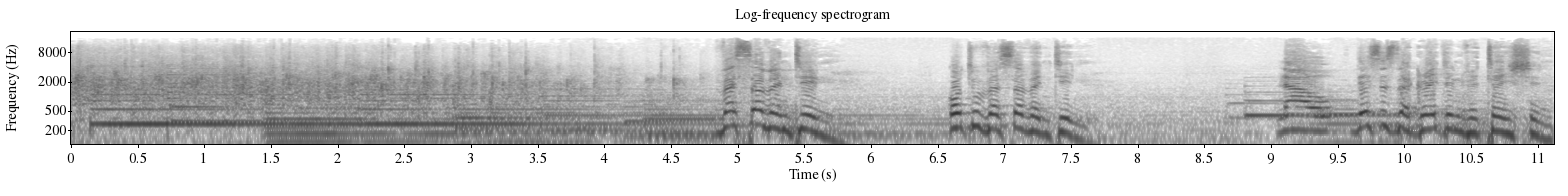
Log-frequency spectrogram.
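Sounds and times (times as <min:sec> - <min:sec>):
audience clapping for the reading of the word: 0:00.0 - 0:05.2
organ-like tones humming: 0:00.0 - 0:11.1
speech: 0:05.0 - 0:05.8, 0:06.6 - 0:07.8, 0:09.1 - 0:11.1.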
